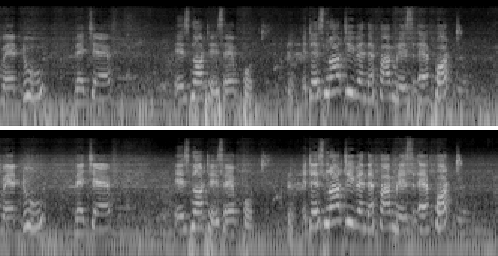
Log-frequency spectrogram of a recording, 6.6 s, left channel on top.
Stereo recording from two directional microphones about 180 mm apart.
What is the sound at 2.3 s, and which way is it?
Speech, 55° left (ahead or behind).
